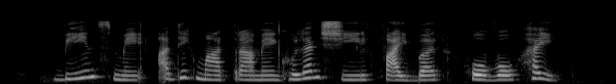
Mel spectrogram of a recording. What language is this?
Magahi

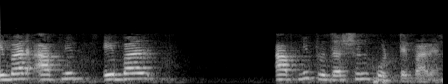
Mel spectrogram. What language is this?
Bangla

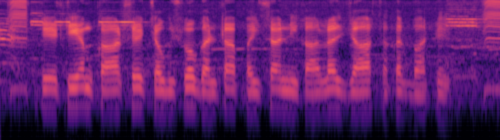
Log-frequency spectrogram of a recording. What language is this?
Bhojpuri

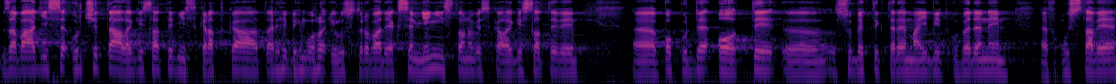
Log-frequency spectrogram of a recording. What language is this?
Czech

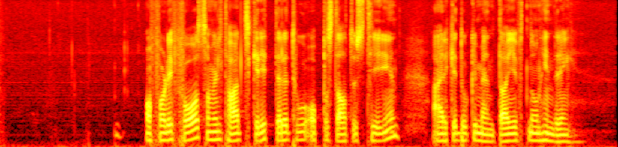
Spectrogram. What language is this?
Norwegian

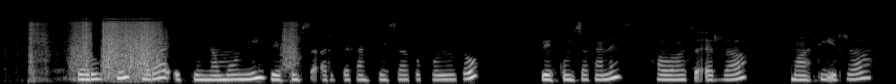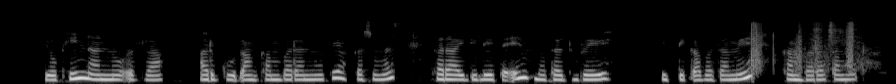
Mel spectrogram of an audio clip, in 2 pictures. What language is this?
Oromo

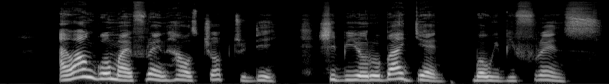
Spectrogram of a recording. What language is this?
Nigerian Pidgin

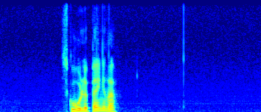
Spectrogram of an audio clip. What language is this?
Norwegian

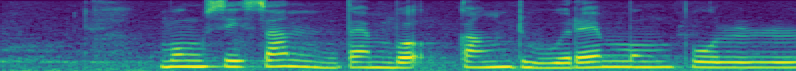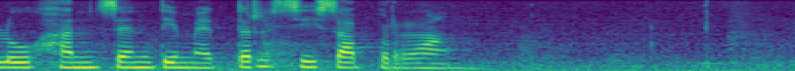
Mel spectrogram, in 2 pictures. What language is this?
Javanese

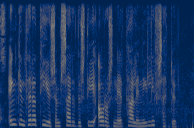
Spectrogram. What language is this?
Icelandic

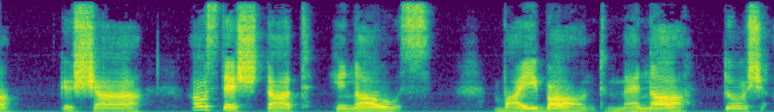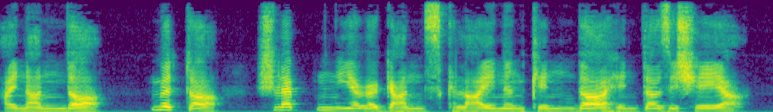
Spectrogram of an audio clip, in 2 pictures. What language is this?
German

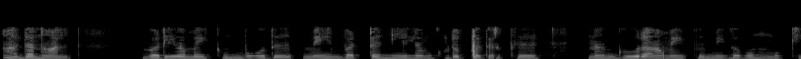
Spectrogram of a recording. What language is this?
Tamil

